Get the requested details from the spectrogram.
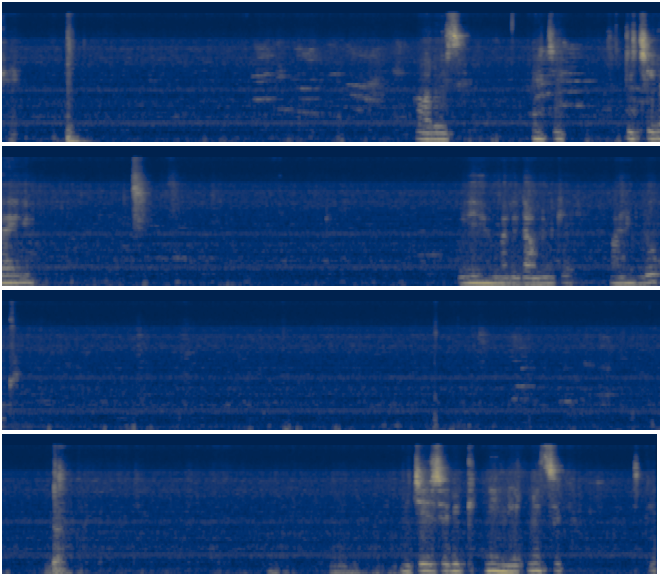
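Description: Cloth rustles softly as hands handle and fold it.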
